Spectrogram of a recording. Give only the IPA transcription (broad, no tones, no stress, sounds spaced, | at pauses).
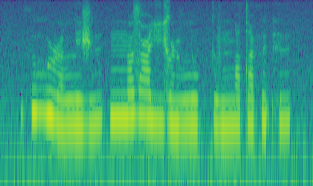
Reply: θ u ɦ u ɭ ɒ lː e ʒ ɨ | nː ɒ z ʕ i ɣ i ɣ ɒ ɳ lː o kː ə v nː a tˤ e θ ɨ ʔ h ɨ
